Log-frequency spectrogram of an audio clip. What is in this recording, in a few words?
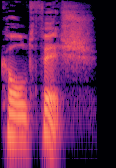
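"cold fish", British English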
